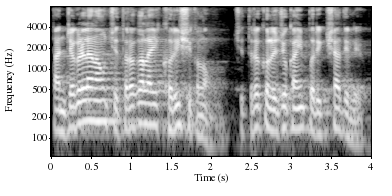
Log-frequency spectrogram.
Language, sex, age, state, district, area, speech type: Goan Konkani, male, 45-60, Goa, Bardez, urban, spontaneous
